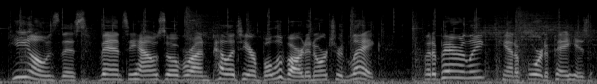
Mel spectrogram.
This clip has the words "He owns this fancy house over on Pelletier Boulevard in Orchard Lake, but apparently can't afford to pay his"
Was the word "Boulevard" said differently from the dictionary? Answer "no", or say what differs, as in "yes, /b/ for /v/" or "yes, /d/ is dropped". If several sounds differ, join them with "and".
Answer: no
